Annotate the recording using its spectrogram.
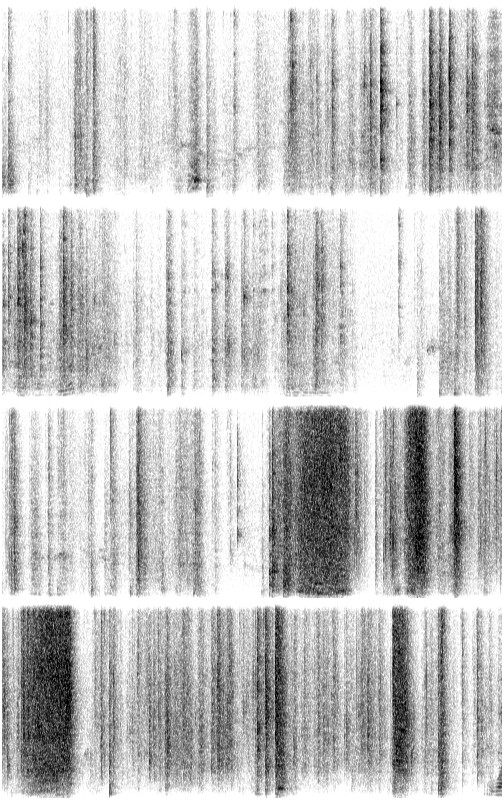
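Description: Scissors cutting and scraping along the packing tape and cardboard seam of a large shipping box, a long run of short scratching and snipping sounds. About two-thirds of the way through come several loud, noisy ripping bursts as the tape and cardboard are torn open.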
